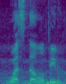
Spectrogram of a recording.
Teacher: غین کی آواز گلے کے شروع سے نکلے گی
